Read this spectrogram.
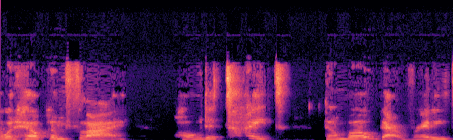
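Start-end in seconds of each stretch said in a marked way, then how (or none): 1.7-2.9 soft and slow, holding it close; soft slow encouragement; gentle urging. A narrator's reading. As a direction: reassure the scared elephant quietly. Timothy urges Dumbo.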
